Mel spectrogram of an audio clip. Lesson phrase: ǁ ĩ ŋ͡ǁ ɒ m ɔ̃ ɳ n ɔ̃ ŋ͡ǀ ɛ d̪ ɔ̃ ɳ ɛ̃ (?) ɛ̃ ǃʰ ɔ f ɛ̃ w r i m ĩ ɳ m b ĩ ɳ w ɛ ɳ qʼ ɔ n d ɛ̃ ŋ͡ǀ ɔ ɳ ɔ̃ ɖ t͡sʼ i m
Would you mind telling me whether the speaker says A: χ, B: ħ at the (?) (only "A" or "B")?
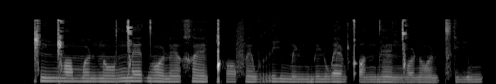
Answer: A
